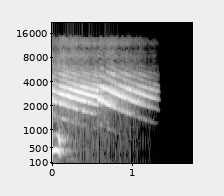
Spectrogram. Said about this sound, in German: Ja, liebe Zuhörerinnen und Zuhörer, das war jetzt die erste Live-Feueralarmprobe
